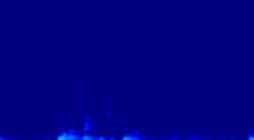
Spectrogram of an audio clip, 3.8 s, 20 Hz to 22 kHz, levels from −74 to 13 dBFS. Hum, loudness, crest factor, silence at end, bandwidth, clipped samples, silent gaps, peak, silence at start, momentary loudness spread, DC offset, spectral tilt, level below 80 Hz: none; -52 LUFS; 22 dB; 0 s; 19 kHz; under 0.1%; none; -32 dBFS; 0 s; 18 LU; under 0.1%; -5 dB/octave; -78 dBFS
